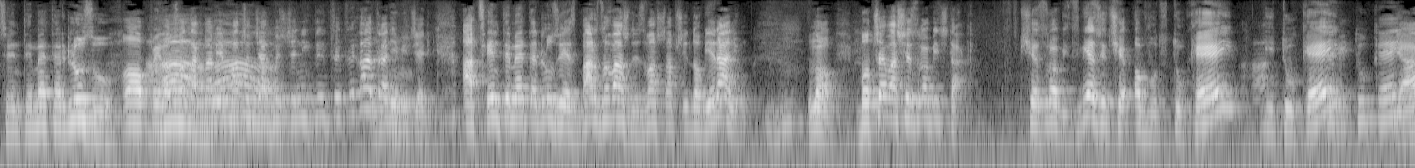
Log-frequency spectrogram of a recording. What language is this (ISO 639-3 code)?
pol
